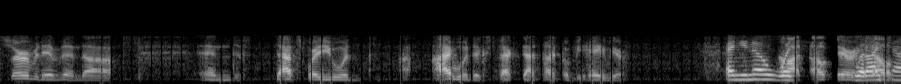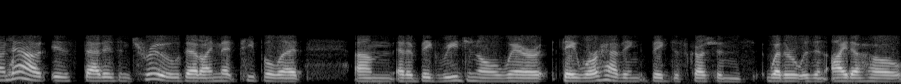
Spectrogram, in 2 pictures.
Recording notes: called in!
